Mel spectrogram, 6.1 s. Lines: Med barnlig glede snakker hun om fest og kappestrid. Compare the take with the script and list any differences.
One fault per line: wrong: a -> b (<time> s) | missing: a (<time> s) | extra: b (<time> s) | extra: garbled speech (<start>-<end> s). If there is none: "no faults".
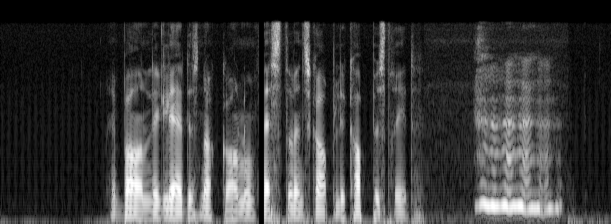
wrong: hun -> han (2.3 s)
extra: vennskapelig (2.9 s)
